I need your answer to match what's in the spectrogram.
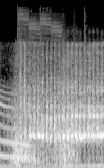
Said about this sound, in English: Bug sounds?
